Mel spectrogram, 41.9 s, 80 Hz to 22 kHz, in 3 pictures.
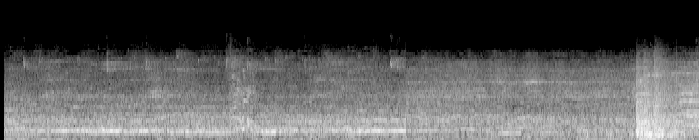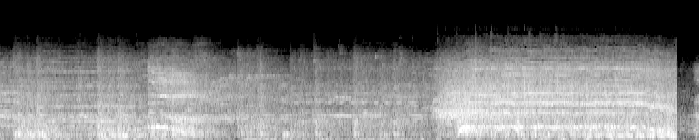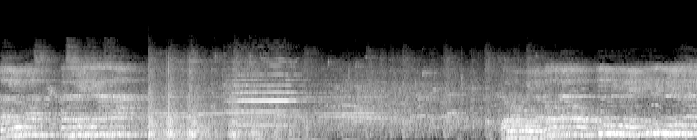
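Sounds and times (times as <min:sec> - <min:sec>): music: 0:00.0 - 0:27.8, 0:28.6 - 0:41.9
crowd chatter: 0:00.1 - 0:41.9.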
